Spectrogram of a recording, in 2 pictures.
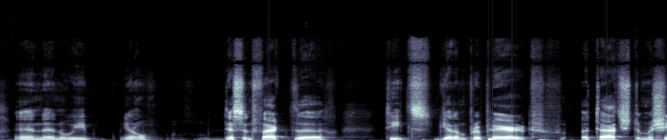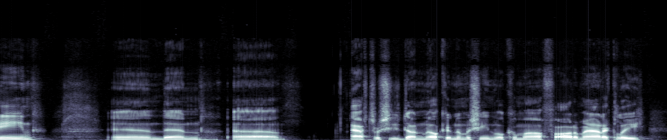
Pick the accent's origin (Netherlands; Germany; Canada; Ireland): Netherlands; moved away as an adult; also born or lived in California / Washington; now in Mesa, Washington, United States; I grew up in Holland. Uh, my family had a, a dairy farm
